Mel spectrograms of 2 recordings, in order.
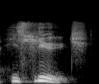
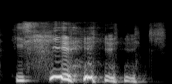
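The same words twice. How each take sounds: First: Said in the usual way. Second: Higher and louder, laughing mid-word on huge. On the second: Retold or imitated. Stressing the driver's size to the host, laughing. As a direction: break into a laugh as you say He's huge.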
